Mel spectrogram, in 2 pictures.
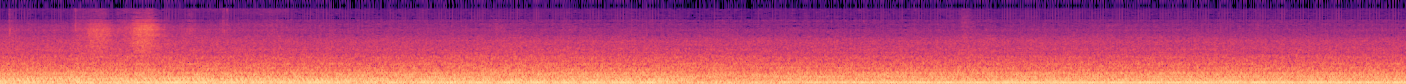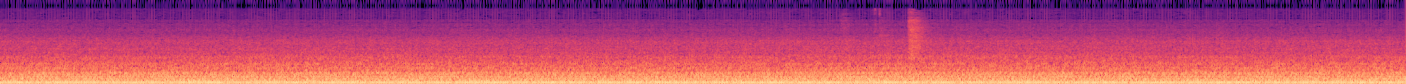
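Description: A vehicle's engine hums low and steady while idling.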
